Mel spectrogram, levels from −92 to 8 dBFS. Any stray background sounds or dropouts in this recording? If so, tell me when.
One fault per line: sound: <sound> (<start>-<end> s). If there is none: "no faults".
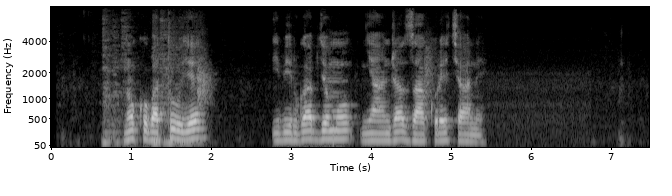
no faults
